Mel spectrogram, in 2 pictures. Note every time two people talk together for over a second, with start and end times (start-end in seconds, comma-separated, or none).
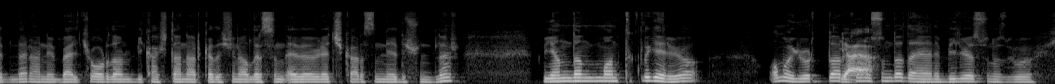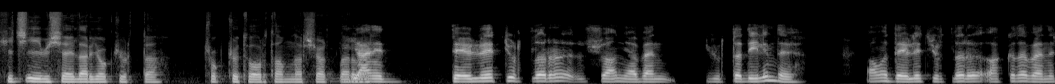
none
